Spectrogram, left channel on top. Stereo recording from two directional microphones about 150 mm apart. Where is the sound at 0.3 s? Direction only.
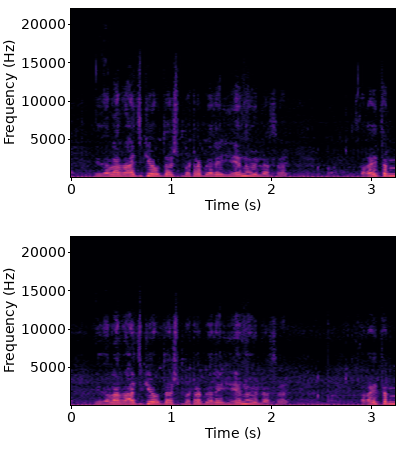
10° left (ahead or behind).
